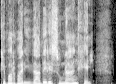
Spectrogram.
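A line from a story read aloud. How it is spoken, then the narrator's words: Old woman's moved exclamation. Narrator (Spanish): La anciana, emocionada, exclamó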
